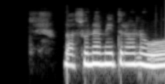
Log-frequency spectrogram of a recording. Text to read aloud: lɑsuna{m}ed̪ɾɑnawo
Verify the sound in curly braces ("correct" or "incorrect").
correct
